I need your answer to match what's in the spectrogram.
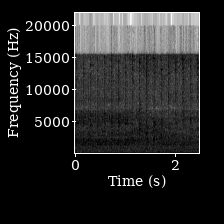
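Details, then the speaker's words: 1934 Model A four-cylinder, fuel and ignition on, timing advanced fully, throttle half, started with the hand crank: once it catches, dense steady idle with no misses or surges; runs evenly, seems to fire easier by hand than by starter. "almost seems like it fires up easier by hand than it does with the starter but it's alive"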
